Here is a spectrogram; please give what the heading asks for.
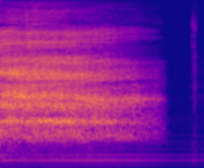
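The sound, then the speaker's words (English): A deep breath exhaled slowly through the nose during a guided breathing exercise, a steady, breathy hiss of about one and a half seconds that fades out, followed by a tiny faint click. “Take a deep breath in through the nose. Hold. Exhale”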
